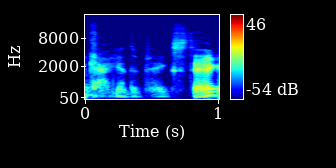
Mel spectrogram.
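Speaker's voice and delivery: soft-spoken, hushed.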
